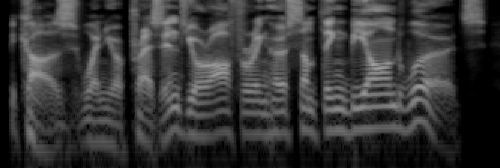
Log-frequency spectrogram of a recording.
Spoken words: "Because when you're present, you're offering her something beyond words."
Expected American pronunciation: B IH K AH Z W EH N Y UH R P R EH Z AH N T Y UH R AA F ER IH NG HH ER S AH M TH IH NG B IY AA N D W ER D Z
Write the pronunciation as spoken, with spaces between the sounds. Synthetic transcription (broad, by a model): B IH K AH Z W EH N Y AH R P R EH Z AH N T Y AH R AA F ER IH NG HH ER S AH M TH IH NG B IY AA N D W ER D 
